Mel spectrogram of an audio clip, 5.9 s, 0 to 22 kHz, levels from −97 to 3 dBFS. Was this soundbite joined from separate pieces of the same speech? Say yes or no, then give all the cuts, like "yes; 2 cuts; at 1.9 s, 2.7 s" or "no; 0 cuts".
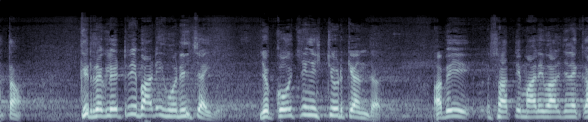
no; 0 cuts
